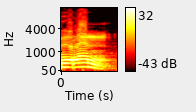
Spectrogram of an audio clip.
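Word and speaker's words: شكراً: ളർബൻ മസ്ഹൻ ജഹലൻ ശുക് ശുക്റൻ ശുക്റൻ ഇതെല്ലാം പദങ്ങളുടെ എല്ലാം അവസാനം അലിഫ് ഉണ്ട് ഈ അലിഫിന് ഉച്ചാരണമില്ല അലിഫിനെ ആ ഇ ഉ എന്നൊന്നും വായിക്കത്തില്ല ശുക്റൻ ശുക്റൻ ഫത്ഹൻ ഫത്ഹൻ ഹൗഫൻ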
